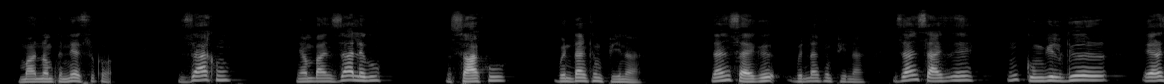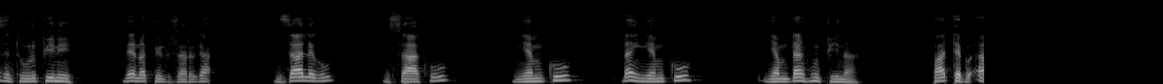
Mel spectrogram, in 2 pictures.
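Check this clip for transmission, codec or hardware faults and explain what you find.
Two faults are audible: codec damage across the whole speech clip, and an abrupt cut-off near the end.

Throughout, the speech carries plainly audible codec damage. Nothing sits above 17.7 kHz. The likely cause is WMA compression at a low bitrate, and the sound fits something near 48 kbps. This transform codec encodes long blocks of samples at once. Its quantisation noise spreads over tens of milliseconds around each sound. Weak spectral lines are zeroed. The result rings and sounds washy. A hiss swells and fades with the speech.

At 21.48 s the speech stops mid-sound. This is a cut-off end. The final buffers were never written or played out. So the sound does not decay naturally. It drops straight to silence. That silence runs from 21.48 s to the end of the clip at 23.28 s. Nothing further is heard in that stretch.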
